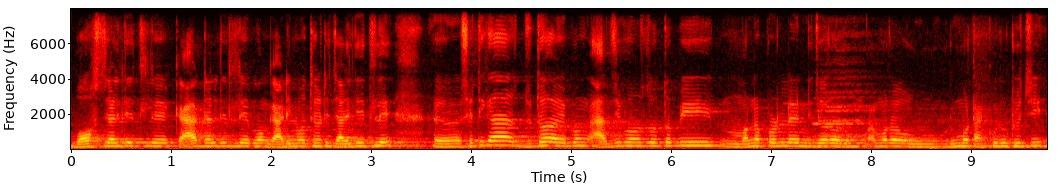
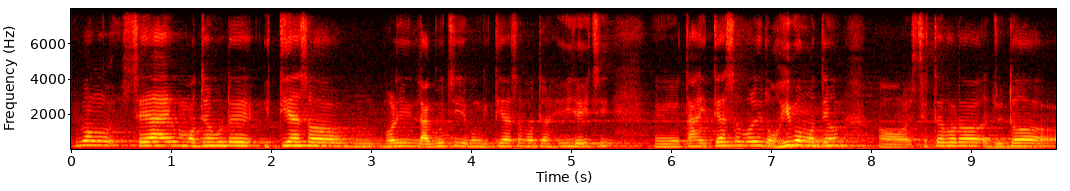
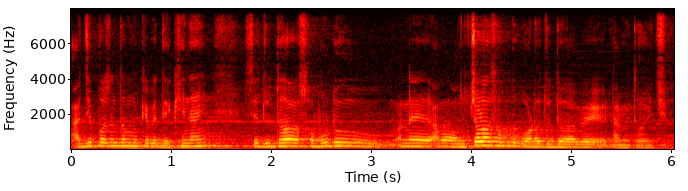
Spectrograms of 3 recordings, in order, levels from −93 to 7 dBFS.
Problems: background sounds at intervals, low volume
